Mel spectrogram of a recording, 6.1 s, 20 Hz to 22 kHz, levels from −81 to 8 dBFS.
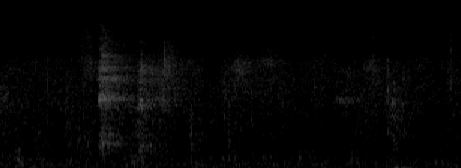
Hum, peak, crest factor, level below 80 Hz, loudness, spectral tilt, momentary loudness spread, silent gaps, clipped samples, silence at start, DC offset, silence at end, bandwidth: none; -36 dBFS; 24 dB; -84 dBFS; -56 LUFS; 0 dB/octave; 13 LU; none; under 0.1%; 0 s; under 0.1%; 0 s; 16 kHz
